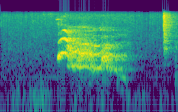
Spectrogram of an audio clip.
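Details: Irish Setter vocalizing because it wants to eat: one rough, noisy whining cry lasting about a second, followed by a short faint second sound near the end.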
